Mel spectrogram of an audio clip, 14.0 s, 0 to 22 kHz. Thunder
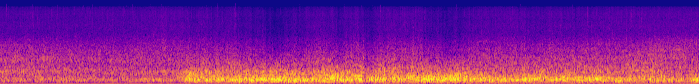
0:03.6 0:13.9

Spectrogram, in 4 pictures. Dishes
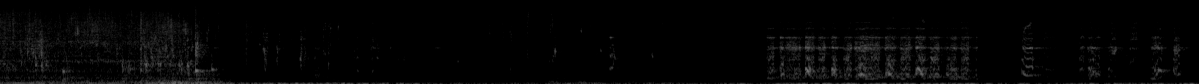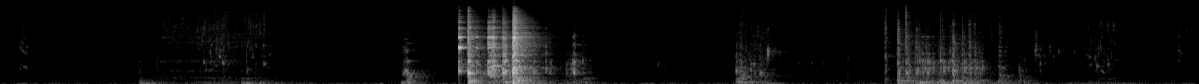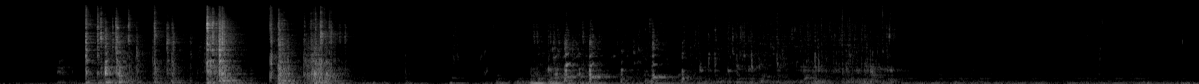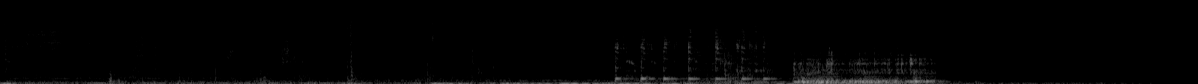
0:16.0 0:17.9

